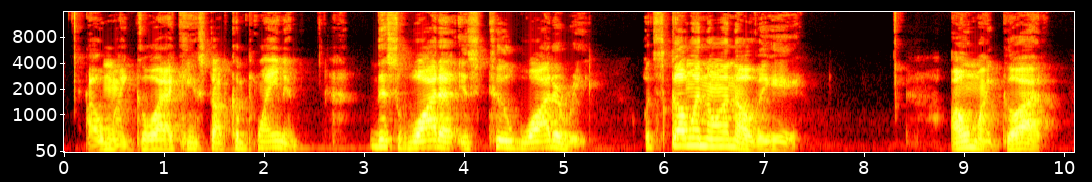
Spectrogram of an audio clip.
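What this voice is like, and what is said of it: Imitating complaining old Jewish ladies. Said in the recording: “Be like those old Jewish ladies, huh?”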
